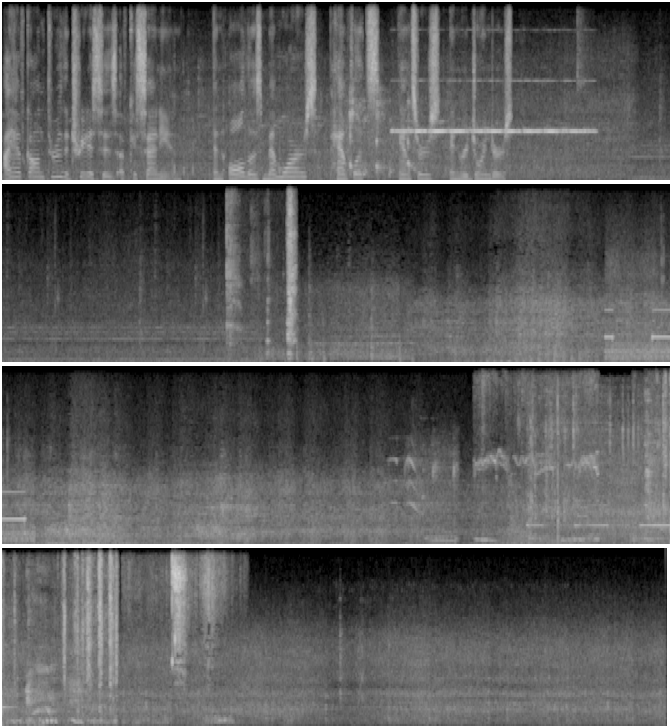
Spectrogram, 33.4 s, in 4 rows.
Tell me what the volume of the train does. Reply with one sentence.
The volume of the train goes up, then down.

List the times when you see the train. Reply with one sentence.
You can hear the train from 0.0 to 33.3 s.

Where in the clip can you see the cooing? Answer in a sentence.
You can hear the cooing from 21.6 to 28.0 s.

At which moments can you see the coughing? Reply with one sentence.
You can hear the coughing from 4.3 to 5.3 s, from 11.2 to 12.1 s and from 24.7 to 26.3 s.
